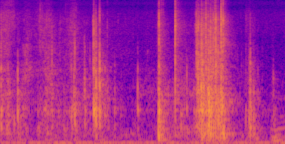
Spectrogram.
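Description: Plastic snack pouch crinkling as it is handled and torn open, with a louder ripping tear about one and a half seconds in.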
